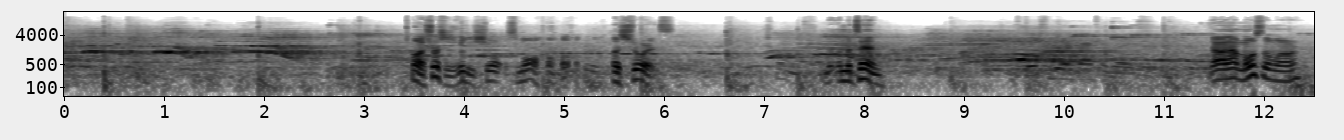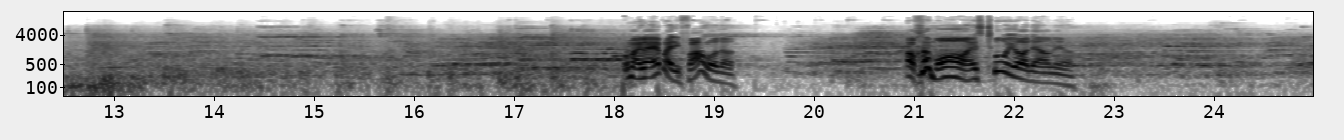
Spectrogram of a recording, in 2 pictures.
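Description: Young girls shout and call out in a large echoing hall.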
